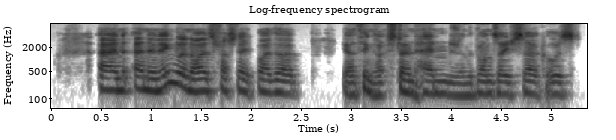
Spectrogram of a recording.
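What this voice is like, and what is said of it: English accent. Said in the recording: “I grew up in England, as you can probably tell from my accents”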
